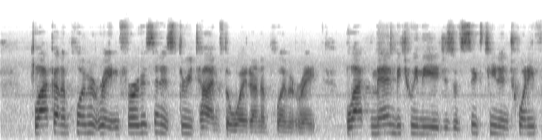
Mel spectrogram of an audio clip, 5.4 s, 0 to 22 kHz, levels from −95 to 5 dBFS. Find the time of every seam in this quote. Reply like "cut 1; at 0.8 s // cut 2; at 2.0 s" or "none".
cut 1; at 3.3 s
